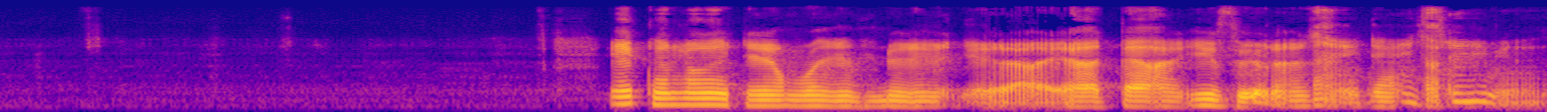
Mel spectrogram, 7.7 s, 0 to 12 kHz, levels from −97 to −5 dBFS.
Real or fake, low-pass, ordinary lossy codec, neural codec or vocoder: fake; 9.9 kHz; MP3, 64 kbps; autoencoder, 22.05 kHz, a latent of 192 numbers a frame, VITS, trained on one speaker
